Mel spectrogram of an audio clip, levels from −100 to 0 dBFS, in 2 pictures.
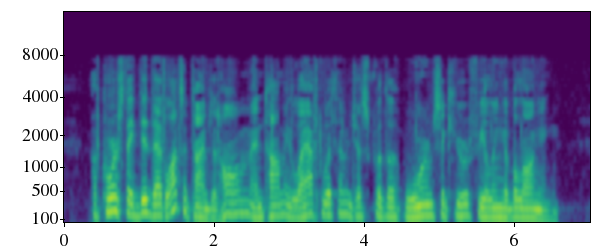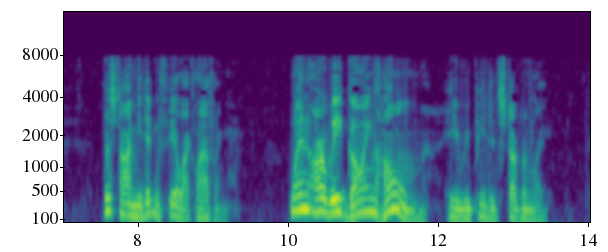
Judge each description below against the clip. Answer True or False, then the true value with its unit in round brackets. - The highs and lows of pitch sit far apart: True (5.7 semitones)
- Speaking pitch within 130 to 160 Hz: True (135 Hz)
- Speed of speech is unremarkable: True (160 wpm)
